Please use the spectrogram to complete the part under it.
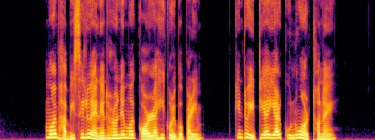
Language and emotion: Assamese, sad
